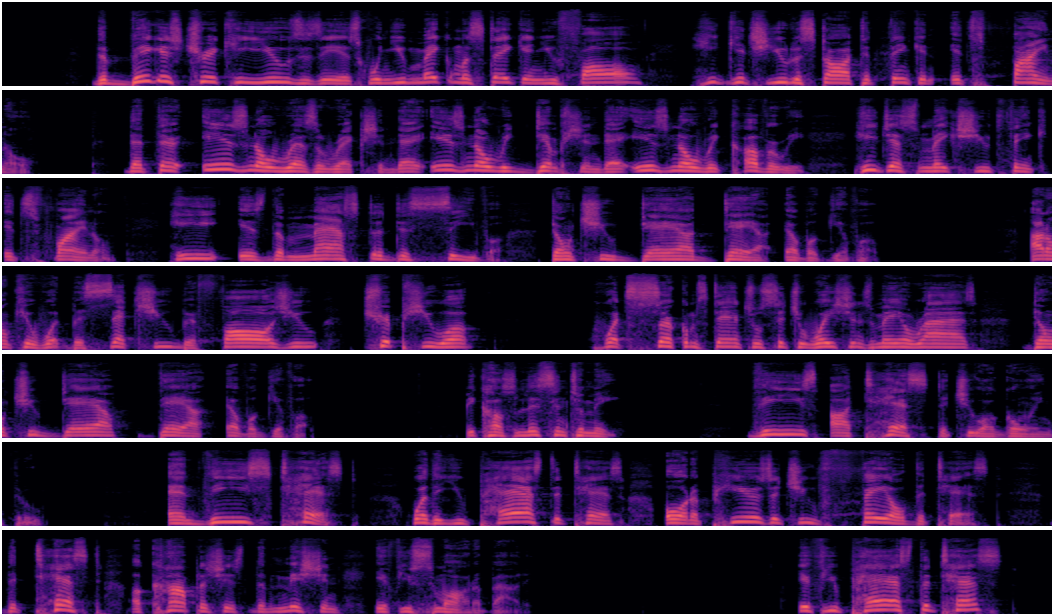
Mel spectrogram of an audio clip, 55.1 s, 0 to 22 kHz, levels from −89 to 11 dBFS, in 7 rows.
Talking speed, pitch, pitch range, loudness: 130 wpm, 160 Hz, 140-180 Hz, -31 LUFS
